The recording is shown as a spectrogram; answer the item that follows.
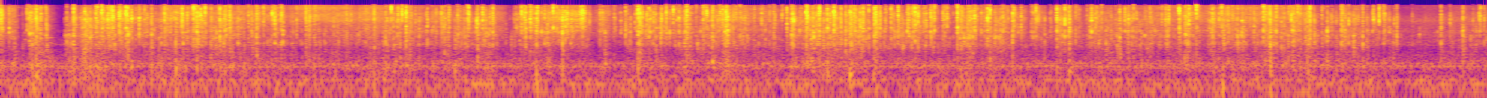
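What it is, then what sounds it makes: Plastic-wrapped wipes multipack. Long green nails tap and scratch the soft plastic film of a plastic-wrapped baby wipes multipack, a bundle of three full packs resting on a wooden table. The result is a steady, bright stream of rapid crinkling, crackling taps and scratches with little low end.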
